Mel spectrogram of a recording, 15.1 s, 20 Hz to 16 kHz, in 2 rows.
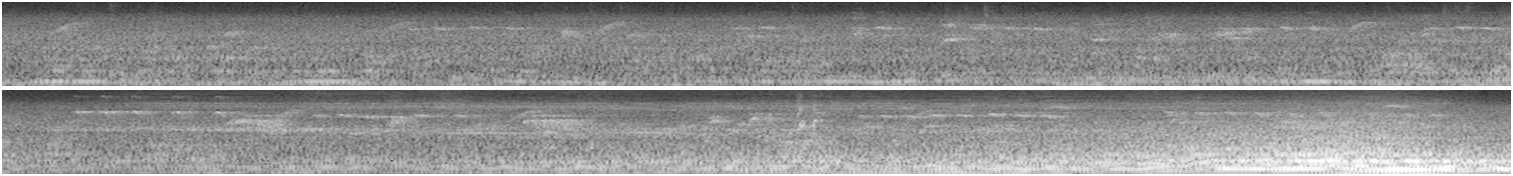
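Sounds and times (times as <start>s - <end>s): background noise: 0.0s - 15.0s
canary chirping: 1.2s - 14.9s.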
